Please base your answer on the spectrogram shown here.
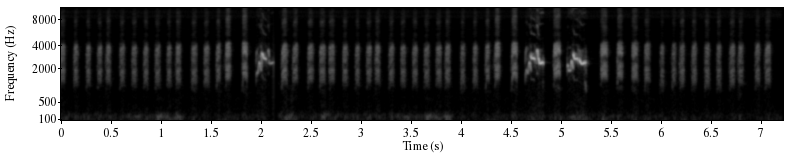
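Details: Sooty-headed bulbul, agitated and challenging a rival: rapid, steady series of short high chirps, about two per second, broken by a few louder slurred twittering notes.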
